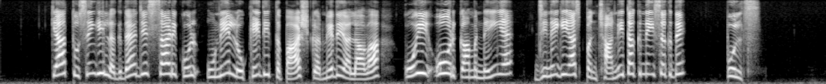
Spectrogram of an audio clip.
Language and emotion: Dogri, disgusted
